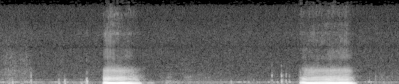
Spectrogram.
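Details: Puppy snoring indoors: two loud, low, buzzy snores about two and a half seconds apart, each under a second long, with quiet breathing between.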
